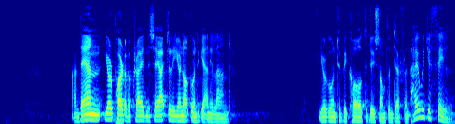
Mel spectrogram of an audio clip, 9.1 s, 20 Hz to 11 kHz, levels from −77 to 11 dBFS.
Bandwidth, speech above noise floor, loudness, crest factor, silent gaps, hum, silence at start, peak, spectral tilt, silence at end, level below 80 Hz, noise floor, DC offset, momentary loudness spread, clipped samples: 10 kHz; 44 dB; -30 LUFS; 22 dB; none; none; 1.45 s; -10 dBFS; -6 dB/octave; 0 s; -58 dBFS; -73 dBFS; under 0.1%; 12 LU; under 0.1%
